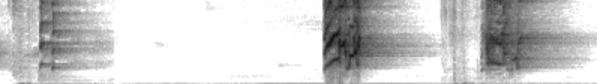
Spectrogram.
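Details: Lovebird calling actively, described as gacor: a short faint chirp followed by two loud, harsh, shrill screeches about a second apart, with quiet low background hum between.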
